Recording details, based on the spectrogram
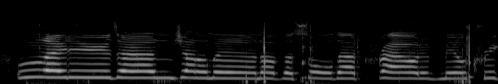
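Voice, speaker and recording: A put-on character voice, high in pitch, delivers its lines very slowly in a flat monotone. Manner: booming.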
